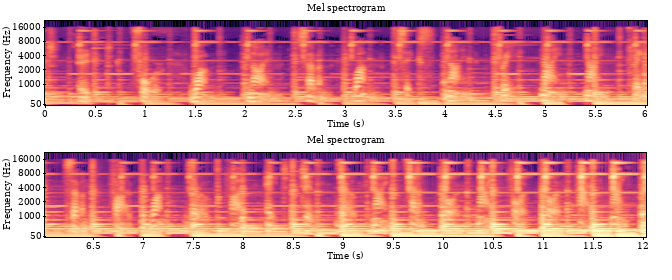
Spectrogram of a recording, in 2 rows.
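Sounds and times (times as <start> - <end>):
background music with bass: 0.0 - 12.0
man reciting digits rapidly: 0.0 - 12.0.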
